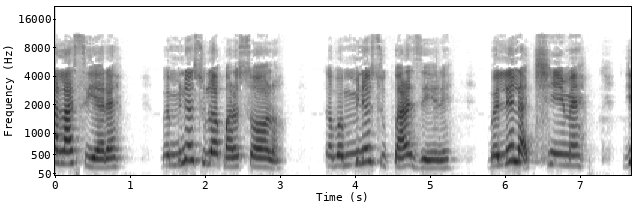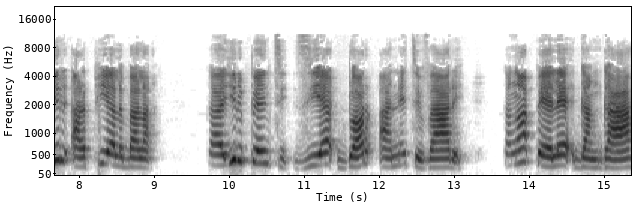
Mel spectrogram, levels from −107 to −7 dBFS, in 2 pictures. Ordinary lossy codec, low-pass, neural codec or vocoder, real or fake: MP3, 48 kbps; 14.4 kHz; none; real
